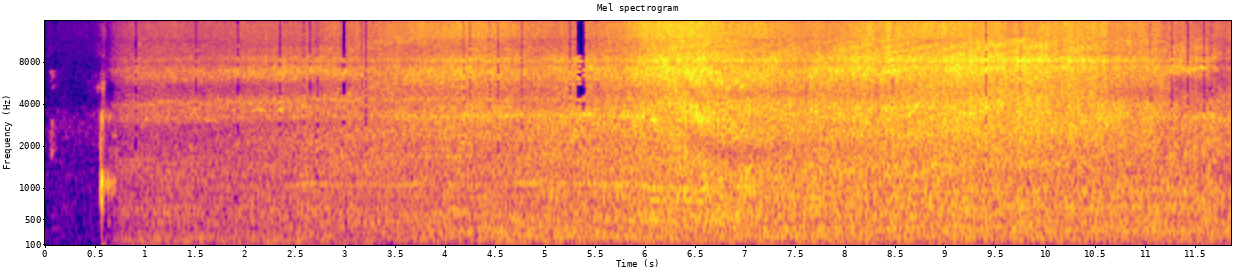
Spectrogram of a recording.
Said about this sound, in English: Ain't no driving through that shit. Not till that damn tractor like that came through there.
